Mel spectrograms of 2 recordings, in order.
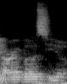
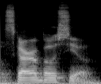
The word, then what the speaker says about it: Scarabosio: I say it right I I said it scarabosio scarabosio sorry if I mess that up he is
